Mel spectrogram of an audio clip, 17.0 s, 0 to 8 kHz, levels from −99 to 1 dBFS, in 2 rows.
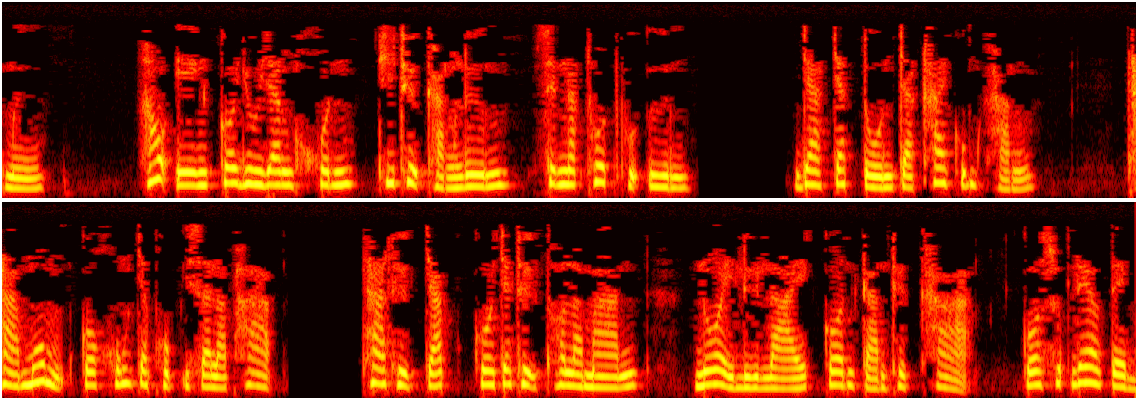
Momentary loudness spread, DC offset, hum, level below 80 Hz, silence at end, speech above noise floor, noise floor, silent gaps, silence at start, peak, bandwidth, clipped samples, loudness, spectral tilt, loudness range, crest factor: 9 LU; under 0.1%; none; -68 dBFS; 0 s; 58 dB; -84 dBFS; none; 0 s; -14 dBFS; 5.8 kHz; under 0.1%; -27 LUFS; -10 dB/octave; 3 LU; 14 dB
